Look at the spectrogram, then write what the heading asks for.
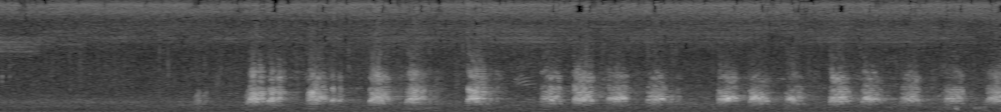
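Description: A bird calling over and over in short notes, about three a second, starting about two and a half seconds in.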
